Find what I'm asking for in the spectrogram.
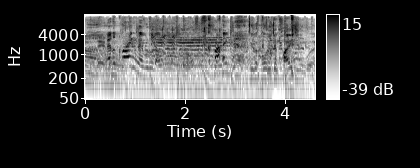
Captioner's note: crying rap that comes out when gets excited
